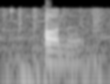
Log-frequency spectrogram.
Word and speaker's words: honor: Blue White red yellow o som do H pronunciado desde a garganta como em hot e mudo em três casos our honest Honor e a frase de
